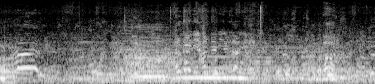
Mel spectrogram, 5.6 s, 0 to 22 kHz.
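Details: Cows at the Aftabganj cattle market on 9 May, lean bony dairy cows up for sale. A drawn-out low moo rises out of the crowd noise, with men bargaining over prices loudly throughout.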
